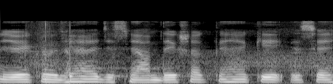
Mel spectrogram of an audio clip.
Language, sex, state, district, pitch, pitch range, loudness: Hindi, male, Chhattisgarh, Jashpur, 110 Hz, 110-115 Hz, -14 LUFS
